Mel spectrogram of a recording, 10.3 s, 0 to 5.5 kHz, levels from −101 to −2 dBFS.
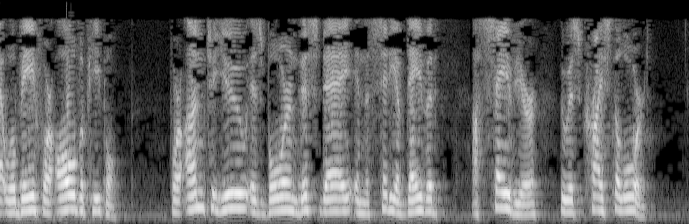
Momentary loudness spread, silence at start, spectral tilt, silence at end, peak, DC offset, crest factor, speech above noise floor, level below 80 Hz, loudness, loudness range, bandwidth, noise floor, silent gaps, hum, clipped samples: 11 LU; 0 s; -10.5 dB/octave; 0.65 s; 0 dBFS; under 0.1%; 14 dB; 40 dB; -60 dBFS; -15 LUFS; 3 LU; 4.6 kHz; -54 dBFS; none; none; under 0.1%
